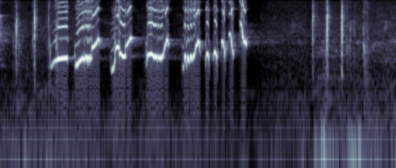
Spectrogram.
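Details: White-rumped shama in fighting song used to stir up other shamas: a fast series of loud, bright, rising whistled phrases for about two seconds, then near silence with faint clicks.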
